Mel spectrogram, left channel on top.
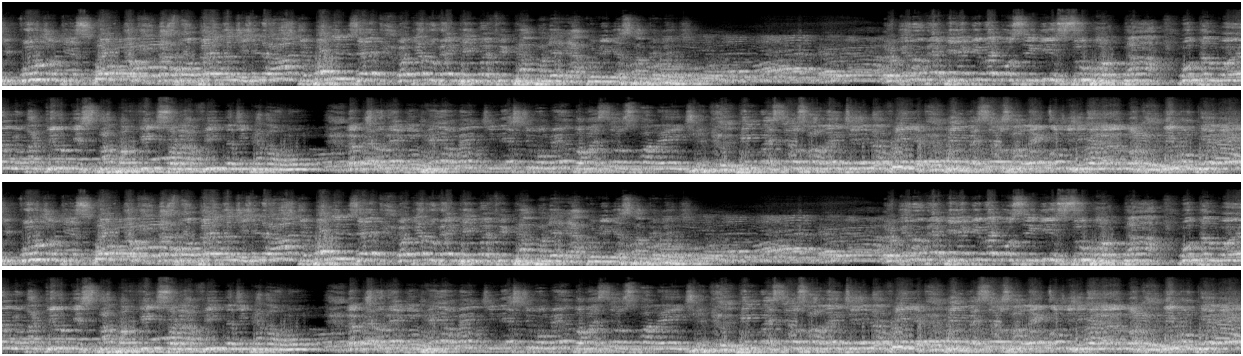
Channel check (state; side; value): identical; both; correlation 1.00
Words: fujam, que escondam das montanhas de Gileade, pode dizer. Eu quero ver quem vai ficar para guerrear comigo esta peleja. Eu quero ver quem é que vai conseguir suportar o tamanho daquilo que está por vir sobre a vida de cada um. Eu quero ver quem realmente neste momento vai ser os valentes. Quem vai ser os valentes de Davi? Quem vai ser os valentes de Gideão? E vão querer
